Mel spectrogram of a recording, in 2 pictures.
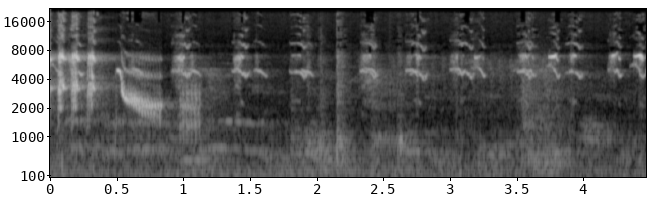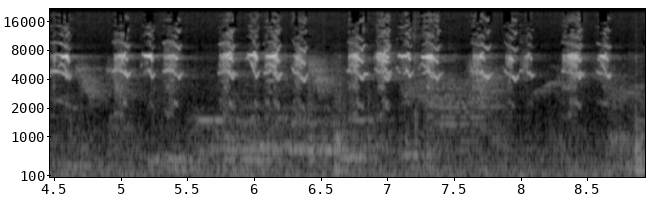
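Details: Myna at the nest caring for young: an opening downward-sliding harsh call, then a long stream of thin, high chirps repeated in quick irregular bursts.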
